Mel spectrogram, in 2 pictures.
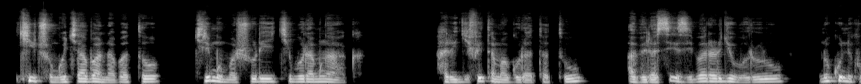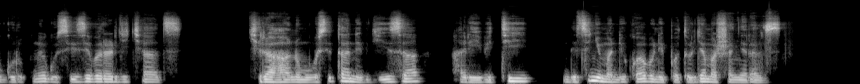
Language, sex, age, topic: Kinyarwanda, male, 18-24, health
